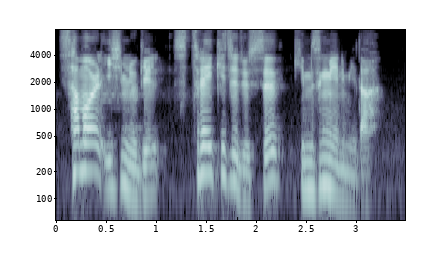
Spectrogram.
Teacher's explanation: That is some nice, smooth intonation. See how it goes slowly and evenly downward to the end?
